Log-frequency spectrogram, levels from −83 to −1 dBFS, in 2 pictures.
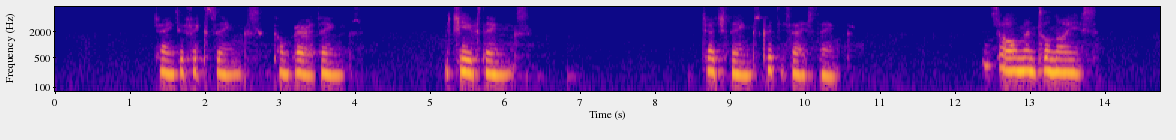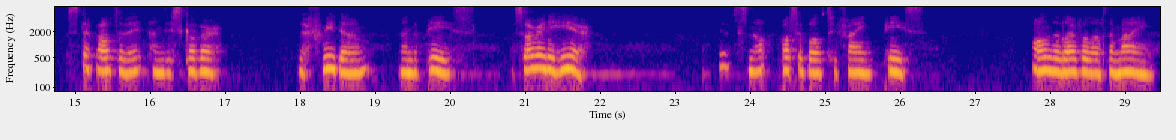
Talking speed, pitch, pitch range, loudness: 85 wpm, 225 Hz, 210-240 Hz, -24 LUFS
